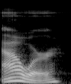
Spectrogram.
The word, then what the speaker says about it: hour: An hour, because the H is silent, so it starts with an ow sound.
